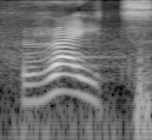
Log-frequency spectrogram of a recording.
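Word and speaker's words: writes: राइट्स, इसमें W की sound नहीं आ रही है, सो you have to underline it.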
